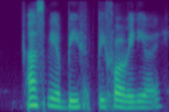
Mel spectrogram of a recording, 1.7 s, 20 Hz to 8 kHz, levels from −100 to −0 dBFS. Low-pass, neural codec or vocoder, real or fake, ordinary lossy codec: none; codec, 16 kHz, 1 kbps, X-Codec, HuBERT features, trained on balanced general audio; fake; none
